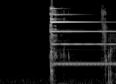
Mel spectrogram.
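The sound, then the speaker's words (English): A single bright bell is struck once on The Film Show on Sheffield Live radio to mark sad news of the passing of screen greats; it rings on with a clear, sustained metallic tone that slowly fades, with a faint second tap near the end. “Get the bell ready.”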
